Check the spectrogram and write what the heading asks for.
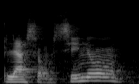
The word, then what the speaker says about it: plaçons: La cédille hace que la C se pronuncia tal como una S. et non comme on a C qui a C. Nous plaçons. Sinon habría la CD, sería nous plaquons.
